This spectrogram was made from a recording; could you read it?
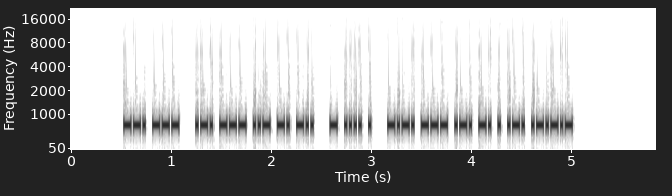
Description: Morse code, heard as a keyed tone, about 50 wpm, 700 Hz. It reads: GO ROUND THE CORNER.
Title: Sentences from Top 1600 Words 50wpm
